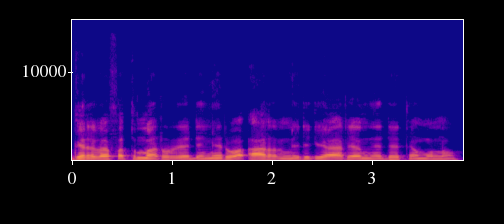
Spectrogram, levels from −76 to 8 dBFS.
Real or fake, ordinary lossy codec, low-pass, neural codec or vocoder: fake; AAC, 64 kbps; 14.4 kHz; codec, 44.1 kHz, 3.4 kbps, Pupu-Codec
